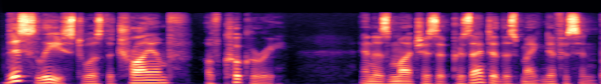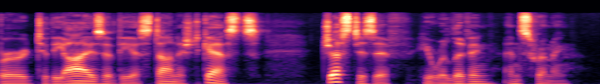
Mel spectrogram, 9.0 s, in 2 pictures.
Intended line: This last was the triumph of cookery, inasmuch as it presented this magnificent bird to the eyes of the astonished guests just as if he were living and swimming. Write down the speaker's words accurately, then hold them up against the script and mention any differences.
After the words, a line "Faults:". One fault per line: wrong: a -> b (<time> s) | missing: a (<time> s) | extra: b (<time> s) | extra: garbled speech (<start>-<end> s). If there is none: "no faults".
This least was the triumph of cookery, inasmuch as it presented this magnificent bird to the eyes of the astonished guests just as if he were living and swimming.
Faults:
wrong: last -> least (0.3 s)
